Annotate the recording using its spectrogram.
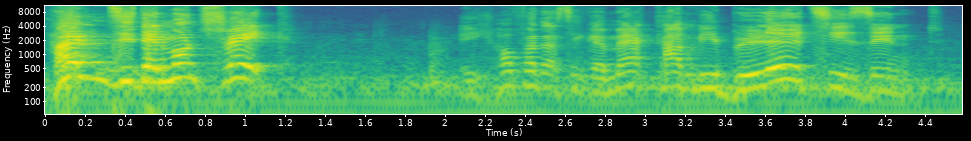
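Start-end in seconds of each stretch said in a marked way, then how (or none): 0.0-1.3 higher, louder furious yell; officer loses patience and shouts at his orderly; angry shout. Acted. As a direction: bark him into silence. Officer yells at rambling servant.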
